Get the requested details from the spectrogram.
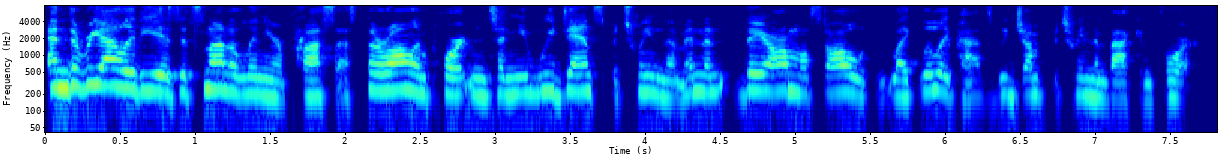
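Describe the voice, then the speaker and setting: Talking very fast with hardly any pauses, a woman with a fairly high, somewhat breathy voice shows ordinary pitch variation and big swings in loudness in a dry, close recording with no echo. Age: 50s. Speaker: speaker on aging. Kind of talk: interview.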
